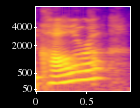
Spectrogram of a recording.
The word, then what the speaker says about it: cholera: If you can do cholera, collar is actually easier. It's the same two first syllables, the call and the lur.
